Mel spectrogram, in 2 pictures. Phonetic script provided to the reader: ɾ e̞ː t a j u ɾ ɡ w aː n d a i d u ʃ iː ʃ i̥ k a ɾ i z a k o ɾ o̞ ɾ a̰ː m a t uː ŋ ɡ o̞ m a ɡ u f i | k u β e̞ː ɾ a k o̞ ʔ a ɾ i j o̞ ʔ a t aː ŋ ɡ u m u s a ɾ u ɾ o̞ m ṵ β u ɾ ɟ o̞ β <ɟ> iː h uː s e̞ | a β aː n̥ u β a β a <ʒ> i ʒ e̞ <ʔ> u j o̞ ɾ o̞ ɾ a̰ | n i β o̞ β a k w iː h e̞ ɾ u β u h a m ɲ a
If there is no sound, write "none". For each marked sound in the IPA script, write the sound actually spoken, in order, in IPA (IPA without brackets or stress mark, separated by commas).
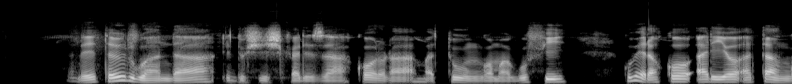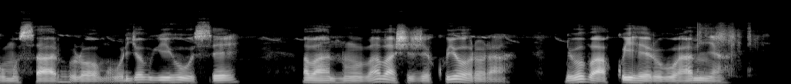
ɡ, ʃ, k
